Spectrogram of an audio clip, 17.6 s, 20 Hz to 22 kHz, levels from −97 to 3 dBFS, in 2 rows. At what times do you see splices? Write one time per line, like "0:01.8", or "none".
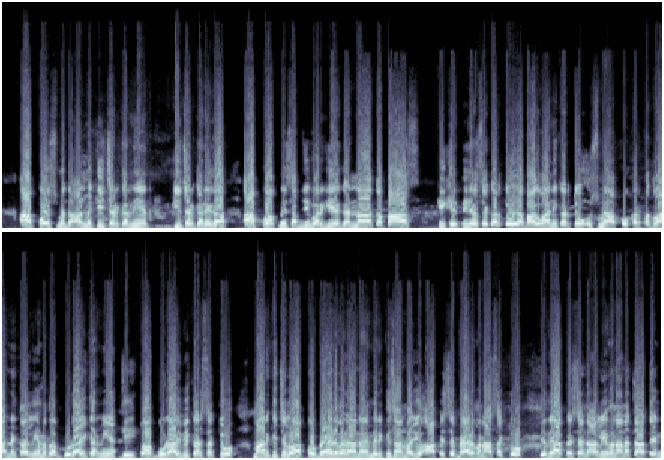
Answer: none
